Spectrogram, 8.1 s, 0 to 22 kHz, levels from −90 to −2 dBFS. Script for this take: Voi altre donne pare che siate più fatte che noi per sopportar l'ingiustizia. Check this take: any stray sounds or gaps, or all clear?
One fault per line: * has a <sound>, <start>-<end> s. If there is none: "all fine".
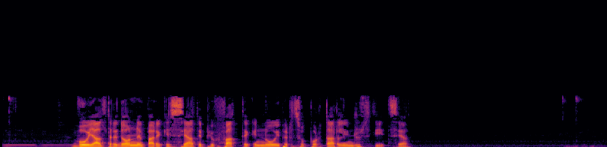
all fine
